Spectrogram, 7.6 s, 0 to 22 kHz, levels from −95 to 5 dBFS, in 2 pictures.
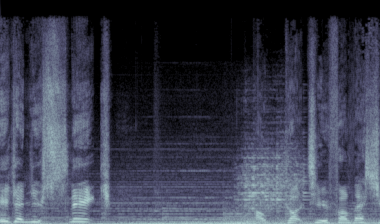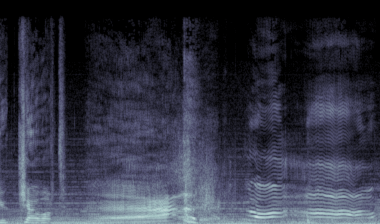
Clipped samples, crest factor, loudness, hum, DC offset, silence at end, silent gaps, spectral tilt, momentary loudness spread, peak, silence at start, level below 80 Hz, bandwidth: under 0.1%; 18 dB; -20 LUFS; none; under 0.1%; 0 s; none; -3.5 dB/octave; 12 LU; -2 dBFS; 0 s; -28 dBFS; over 20 kHz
